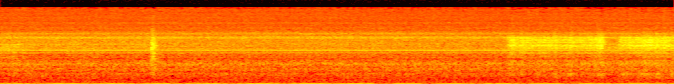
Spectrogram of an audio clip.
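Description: Fire truck's diesel engine idling, a steady low rumble heard inside the cab. A single click about a second and a half in, and a hiss near the end.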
